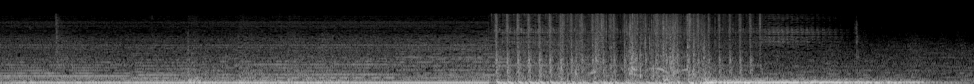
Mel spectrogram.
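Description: Loud rapid burst of gunfire and blasts in a Batman video game, a dense crackling volley cutting in over a steady low engine-like drone, lasting a couple of seconds before the rumble resumes.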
